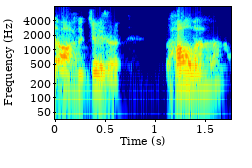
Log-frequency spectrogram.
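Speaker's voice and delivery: ordinary delivery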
